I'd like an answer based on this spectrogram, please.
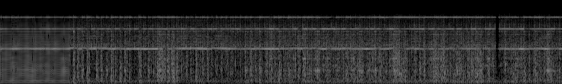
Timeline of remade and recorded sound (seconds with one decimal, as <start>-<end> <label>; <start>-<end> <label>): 0.0-0.7 remade; 0.7-5.6 recorded

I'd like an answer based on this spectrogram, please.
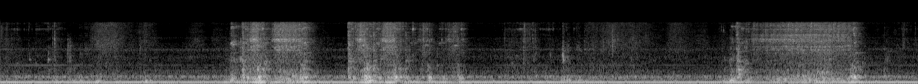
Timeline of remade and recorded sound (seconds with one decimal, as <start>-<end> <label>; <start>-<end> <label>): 0.0-9.2 remade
